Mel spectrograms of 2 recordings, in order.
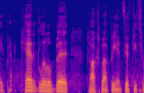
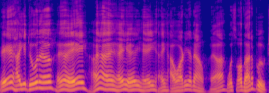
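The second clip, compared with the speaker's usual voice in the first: very high pitched, laid-on fake Canadian accent; 9 semitones higher than usual. Speaker imagines Mercedes Monet coming out, doing her fake Canadian accent. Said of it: "talks in a fake Canadian accent".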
